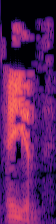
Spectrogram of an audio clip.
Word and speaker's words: ayin: And then we have the word ayin. And that's, it would be like E-Y-N, actually, is a little bit better pronunciation. Ayin. Ayin.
